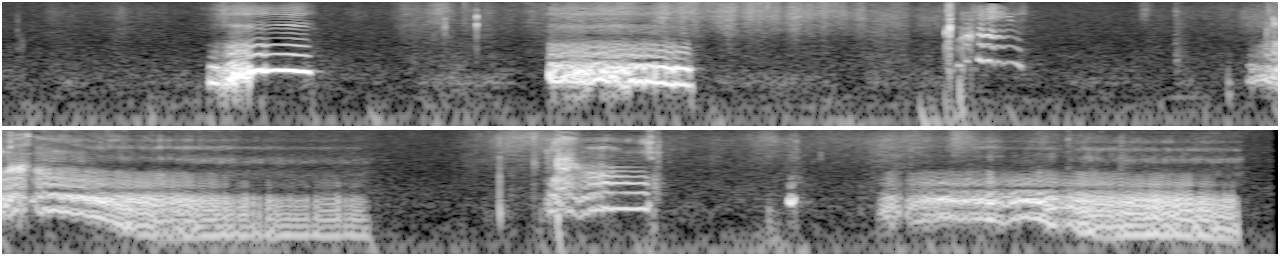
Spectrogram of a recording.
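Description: Cat meowing: six separate calls with pauses between. Some are short meows, and a few are longer, lower drawn-out calls lasting about two seconds.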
